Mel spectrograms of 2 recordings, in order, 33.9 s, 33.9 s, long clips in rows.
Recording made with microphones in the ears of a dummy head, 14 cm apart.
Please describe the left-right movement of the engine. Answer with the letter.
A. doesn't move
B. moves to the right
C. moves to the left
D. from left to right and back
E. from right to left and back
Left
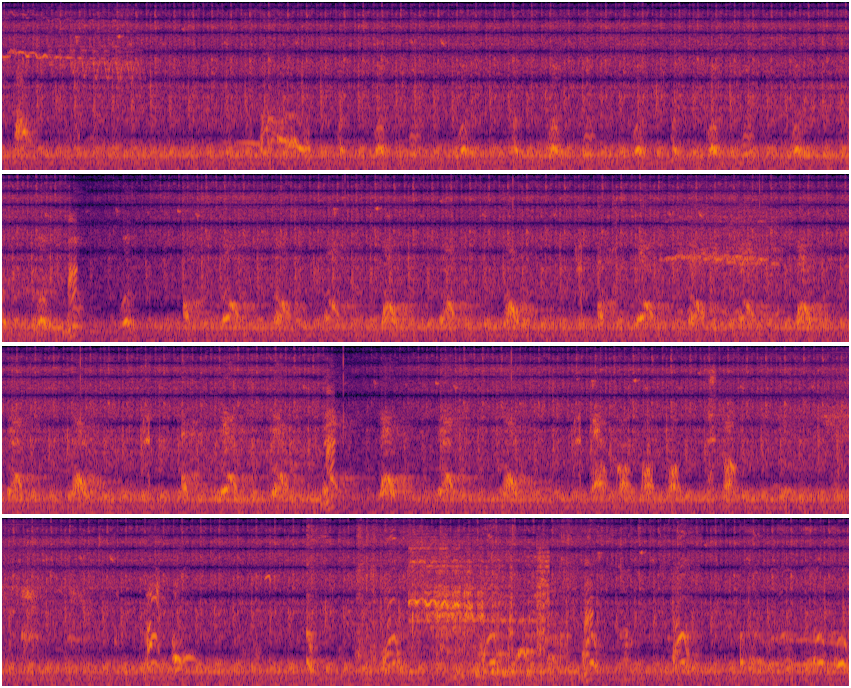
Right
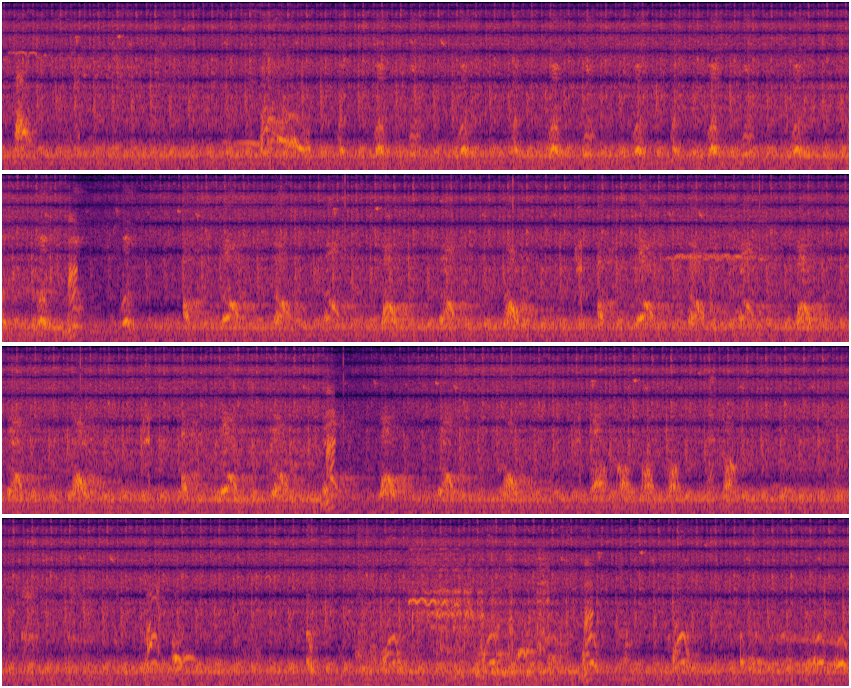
A.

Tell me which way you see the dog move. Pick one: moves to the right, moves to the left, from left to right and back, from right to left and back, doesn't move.
moves to the left.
